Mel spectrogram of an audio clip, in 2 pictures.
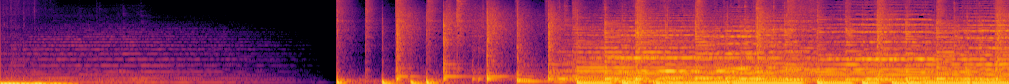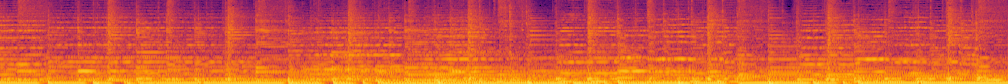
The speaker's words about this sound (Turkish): Şafak isimli bir parça var. Onu dinliyoruz.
